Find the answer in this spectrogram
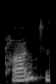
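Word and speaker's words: Ponte: It's Pizza Pont. Pont? Is that how you pronounce it? – Yes.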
